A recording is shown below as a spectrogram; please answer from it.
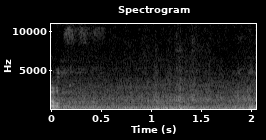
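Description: Steady wind and low road rumble on a helmet-mounted microphone as a Honda ADV150 scooter picks up speed, a little louder after about a second; the scooter's engine is barely heard under the wind.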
